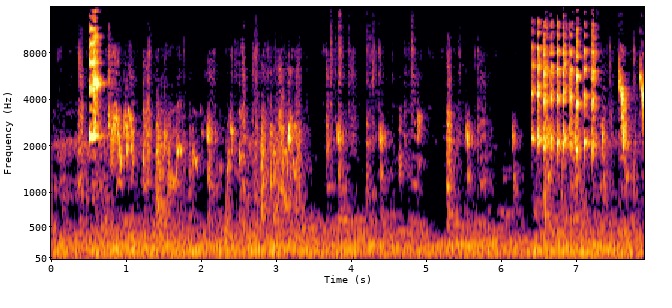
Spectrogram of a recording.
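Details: Zebra finches kept in a small breeding cage at home give short, high nasal calls, one loud peep near the start, scattered soft chips, then a rapid series of about a dozen quick notes toward the end.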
